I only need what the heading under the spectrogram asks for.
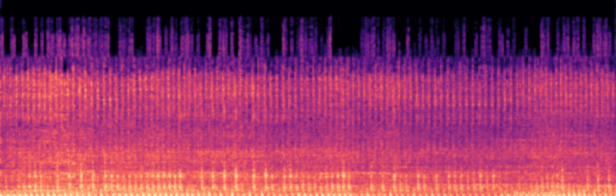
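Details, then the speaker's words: Rebuilt Wheel Horse single-cylinder engine after about an hour of use: loud hard knock on every firing stroke; teardown found scratching in the cylinder bore and bearing damage. "foreign that's what I mean right there that you hear that knocking sound it's pretty loud so I disassembled the engine and this is what I found inside it"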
